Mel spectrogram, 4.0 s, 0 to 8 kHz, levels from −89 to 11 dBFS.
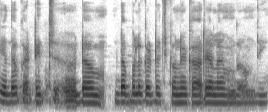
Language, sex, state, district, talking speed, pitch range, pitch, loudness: Telugu, male, Andhra Pradesh, Guntur, 105 wpm, 165-175 Hz, 170 Hz, -15 LUFS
